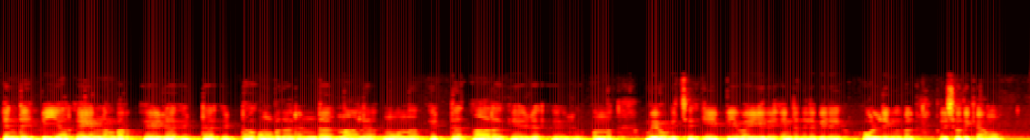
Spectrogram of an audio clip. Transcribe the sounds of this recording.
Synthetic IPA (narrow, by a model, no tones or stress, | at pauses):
endepiaːrejɐnnɐmbɐr | e̞ːɻɨʔe̞ʈːɨʔe̞ʈːɨʔo̞mbɐðɨɾe̞ɳɖɨnaːlɨmuːnːɨe̞ʈːɨaːrɨe̞ːɻɨe̞ːɻɨo̞nːɨ | ubɐjo̞ːɡit͡ɕːɨeːpːiʋɐjile̞ʔende̞nilɐʋile̞ho̞ːɭɖiŋɡuɣɐɭ | pɐɾiɕo̞ːd̪ʱikʲːaːmo̞ː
